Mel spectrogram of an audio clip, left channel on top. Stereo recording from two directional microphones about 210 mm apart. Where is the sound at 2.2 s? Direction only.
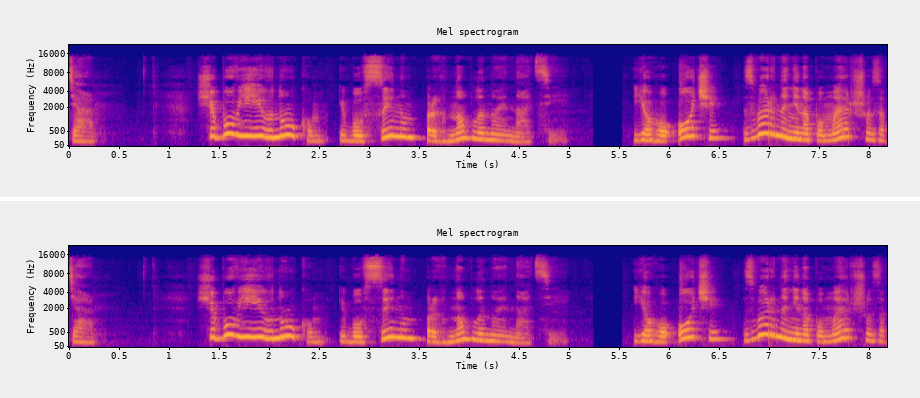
30° left (ahead or behind).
